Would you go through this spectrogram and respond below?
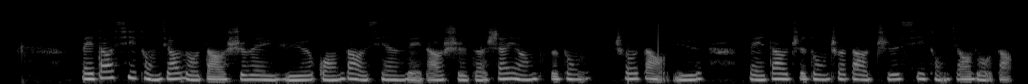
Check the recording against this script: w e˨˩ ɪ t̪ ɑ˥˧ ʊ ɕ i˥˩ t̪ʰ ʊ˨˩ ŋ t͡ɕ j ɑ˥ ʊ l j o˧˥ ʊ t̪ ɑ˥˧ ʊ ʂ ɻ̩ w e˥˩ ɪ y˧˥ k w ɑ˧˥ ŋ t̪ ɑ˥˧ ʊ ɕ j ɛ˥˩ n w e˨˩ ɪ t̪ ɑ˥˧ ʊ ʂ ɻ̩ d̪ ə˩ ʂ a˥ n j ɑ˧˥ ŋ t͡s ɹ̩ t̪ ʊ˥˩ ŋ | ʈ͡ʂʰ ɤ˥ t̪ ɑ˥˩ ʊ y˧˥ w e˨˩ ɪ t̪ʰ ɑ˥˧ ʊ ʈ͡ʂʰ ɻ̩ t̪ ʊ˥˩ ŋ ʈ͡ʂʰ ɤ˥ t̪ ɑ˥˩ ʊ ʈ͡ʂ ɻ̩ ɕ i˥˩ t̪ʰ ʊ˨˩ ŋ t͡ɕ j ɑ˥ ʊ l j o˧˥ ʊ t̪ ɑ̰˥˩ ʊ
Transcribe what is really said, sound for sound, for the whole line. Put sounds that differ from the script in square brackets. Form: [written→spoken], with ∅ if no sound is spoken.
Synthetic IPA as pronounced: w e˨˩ ɪ t̪ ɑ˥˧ ʊ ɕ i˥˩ t̪ʰ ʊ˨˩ ŋ t͡ɕ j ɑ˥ ʊ l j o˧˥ ʊ t̪ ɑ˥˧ ʊ ʂ ɻ̩ w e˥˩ ɪ y˧˥ k w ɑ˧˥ ŋ t̪ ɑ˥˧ ʊ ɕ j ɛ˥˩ n w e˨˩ ɪ t̪ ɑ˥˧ ʊ ʂ ɻ̩ d̪ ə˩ ʂ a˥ n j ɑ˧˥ ŋ t͡s ɹ̩ t̪ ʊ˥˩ ŋ | ʈ͡ʂʰ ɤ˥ t̪ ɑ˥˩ ʊ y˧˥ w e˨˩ ɪ [t̪ʰ→t̪] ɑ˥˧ ʊ [ʈ͡ʂʰ→ʈ͡ʂ] ɻ̩ t̪ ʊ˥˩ ŋ ʈ͡ʂʰ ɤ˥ t̪ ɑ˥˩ ʊ ʈ͡ʂ ɻ̩ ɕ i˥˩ t̪ʰ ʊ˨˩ ŋ t͡ɕ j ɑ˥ ʊ l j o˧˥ ʊ t̪ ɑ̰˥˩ ʊ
